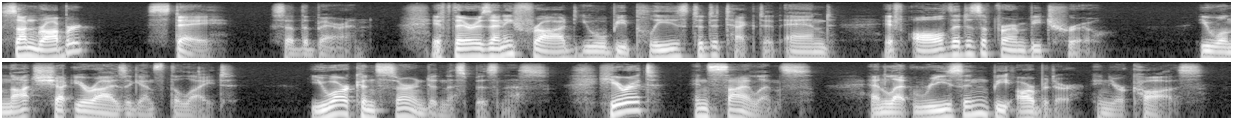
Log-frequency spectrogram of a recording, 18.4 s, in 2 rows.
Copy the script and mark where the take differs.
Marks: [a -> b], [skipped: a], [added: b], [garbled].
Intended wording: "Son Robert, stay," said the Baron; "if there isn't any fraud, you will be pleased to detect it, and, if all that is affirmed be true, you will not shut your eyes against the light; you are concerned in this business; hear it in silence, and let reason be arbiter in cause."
"Son Robert, stay," said the Baron; "if there [isn't -> is] any fraud, you will be pleased to detect it, and, if all that is affirmed be true, you will not shut your eyes against the light; you are concerned in this business; hear it in silence, and let reason be arbiter in [added: your] cause."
